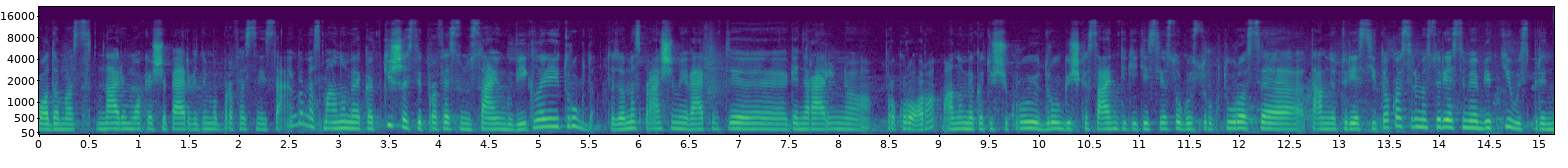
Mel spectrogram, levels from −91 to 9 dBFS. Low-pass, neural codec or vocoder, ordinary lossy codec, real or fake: 14.4 kHz; none; AAC, 96 kbps; real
